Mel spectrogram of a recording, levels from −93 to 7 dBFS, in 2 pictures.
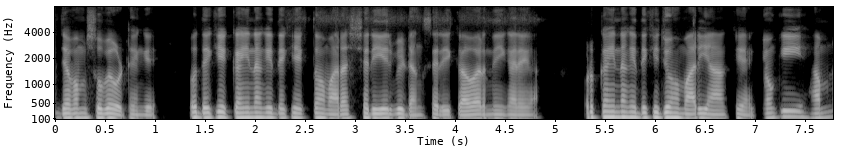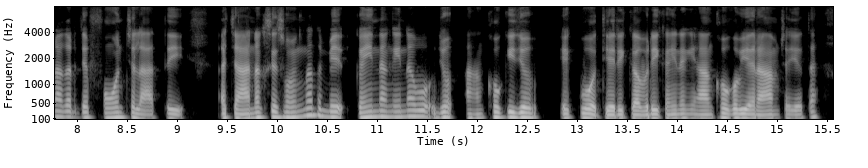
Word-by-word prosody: जब 120 0 +2
हम 120 0 +1
सुबह 120 -1 +2
उठेंगे 105 -2 -1 0.4
तो 135 - +3
देखिए 130 +1 +3
कहीं 130 0 +3
न 130 0 +3
कहीं 130 0 +2
देखिए 120 +1 -1
एक 120 - -5
तो 125 - +2
हमारा 110 -2 +1
शरीर 115 -1 +1
भी 115 +1 +2
ढंग 95 -1 -4
से 110 - -3
रिकवर 105 0 +1
नहीं 105 0 -5
करेगा 100 -1 -2 0.5
और 140 - +2
कहीं 145 0 +5
न 140 0 +3
कहीं 135 - +3
देखिए 130 +1 +2
जो 130 0 +5
हमारी 115 -1 +2
आँखें 105 +2 -3
हैं 100 -3 -4
क्योंकि 125 +6 -2 0.2
हम 120 +2 -1
ना 150 - -1
अगर 145 -1 -3
जब 135 - 0
फ़ोन 130 +2 +1
चलाते 115 -2 -2
ही 110 -2 -2 0.4
अचानक 115 +2 +2
से 145 +3 0
सोएँगे 135 +2 0
ना 185 +2 +1
तो 185 - -2
मेर 140 -1 +1
कहीं 135 +2 +3
न 150 0 0
कहीं 145 0 -2
न 155 - -4
वो 150 - -1
जो 135 0 +1 0.2
आँखों 115 +5 -1
की 135 +1 +3
जो 130 -1 +3 0.3
एक 115 - -1
वो 120 - +4
होती 105 -1 +1
है 100 - +5
रिकवरी 105 +1 +1
कहीं 105 +1 -3
न 115 - -2
कहीं 110 -1 -6
आँखों 115 +3 0
को 115 - +2
भी 115 - +4
आराम 105 -1 +1
चाहिए 105 0 -5
होता 135 +6 -7
है 140 - -6
120 Hz, 260 wpm, -24 LUFS, 110-130 Hz, 0.5 s, कहीं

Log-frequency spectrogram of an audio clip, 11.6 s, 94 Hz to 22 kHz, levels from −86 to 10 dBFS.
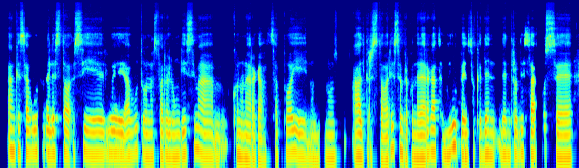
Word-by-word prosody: Anche 170 0 0
se 165 0 +3
ha - - +3
avuto 165 +2 -2
delle 160 -1 +3
sto 160 -1 +1
sì, 155 -2 +1
lui 155 -2 +3
ha 140 - +2
avuto 155 +2 -2
una 145 -1 -1
storia 150 +1 -1
lunghissima, 145 +1 0
mhmm, 195 +10 -6
con 150 -6 -3
una 135 -2 +1
ragazza, 130 +2 -3
poi 150 0 0
non 70 -1 -4
no 140 0 -4
s 140 - -11 0.3
altre 145 -4 +1
storie, 135 +4 0
sempre 160 -5 -1
con 140 -1 -3
delle 140 0 +4
ragazze, 165 +2 +1
ma 150 - -1
io 190 +5 +5
penso 150 -4 0
che 150 - -4
den 150 0 0
dentro 155 -5 -2
di 155 +2 -3
sé 155 -1 +3 0.2
fosse 140 -5 +1
150 Hz, 185 wpm, -22 LUFS, 140-160 Hz, 0.3 s, io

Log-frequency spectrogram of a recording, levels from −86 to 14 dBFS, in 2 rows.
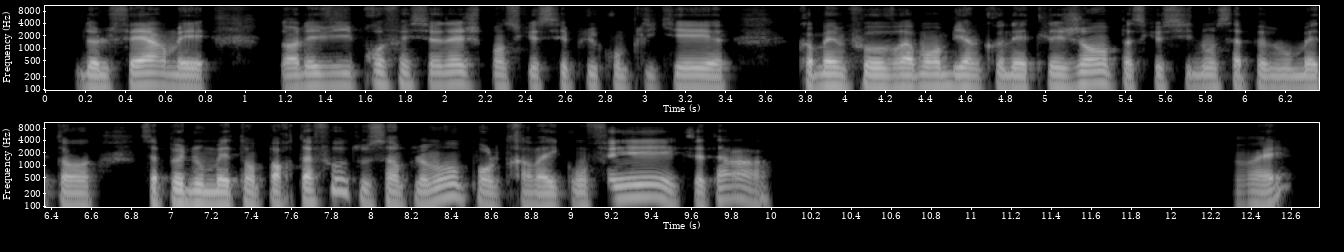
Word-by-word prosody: de 115 - +1
le 110 - -1
faire. 125 +4 +6
Mais 110 -2 +1 0.3
dans 110 - +3
les 120 +1 +1
vies 120 0 -4
professionnelles, 130 0 -1
je 130 - -11
pense 115 -1 -5
que 110 - -5
c'est 105 - -7
plus 115 - -9
compliqué, 110 0 -1
heu, 105 - -4 0.3
quand - - 0
même 120 -1 +5
faut 110 -2 +3
vraiment 110 +1 +4
bien 115 -1 +2
connaître 110 0 -1
les 115 - +2
gens 135 +4 +3
parce - - -5
que 110 - -5
sinon 110 +1 -5
ça 110 - -3
peut - - -3
nous 105 0 -2
mettre 105 0 0
en 105 0 +1 0.2
ça - - -1
peut 120 - +3
nous 115 -1 +3
mettre 110 0 +3
en - - +1
porte - - 0
à - - +8
faux 235 - -3
tout - - -7
simplement, 115 +10 0
pour 115 -7 -2
le 100 - -4
travail 100 -1 0
qu'on 110 +1 -4
fait, 160 +6 +2
et 125 - -4
cetera. - - -3 2.3
Ouais. - - -2
115 Hz, 230 wpm, -24 LUFS, 110-125 Hz, 2.3 s, à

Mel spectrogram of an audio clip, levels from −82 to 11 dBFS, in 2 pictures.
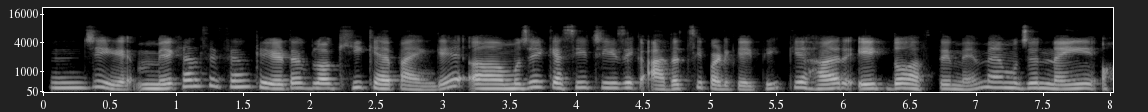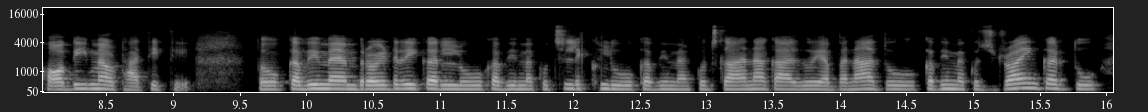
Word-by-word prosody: उम, 240 0 -1
जी, 275 0 -2 0.3
मेरे 200 +1 +3
ख्याल 300 +7 0
से 320 +1 -6
इसे 290 -1 -3
हम 285 +1 +1
क्रिएटर 230 -4 +2
ब्लॉक 220 -1 +2
ही 255 - -1
कह 205 -4 +5
पाएँगे। 170 +2 -1
अ, 320 -10 +1 0.2
मुझे 210 +6 +1
एक 270 -2 -5
ऐसी 235 +2 0
चीज़ 240 -1 -2
एक 240 - -1
आदत 190 +2 0
सी 250 - -6
पड़ 180 -3 +3
गई 165 -1 -3
थी 205 - -4
कि 250 - +2
हर 210 +3 +5
1-2 210 +1 +2
हफ़्ते 195 0 -1
में 175 -1 -4
मैं 255 +3 -1
मुझे 230 0 0
नई 210 0 +1 0.2
हॉबी 170 +4 +2
मैं - - +4
उठाती 170 -2 -3
थी। - - -12 0.5
तो 170 0 0
कभी 190 +1 +4
मैं 195 -1 +5
एम्ब्रॉयडरी 185 +1 +2
कर 190 0 +3
लूँ, 180 -1 -1
कभी 180 -1 -1
मैं 175 -1 -3
कुछ 180 +2 -10
लिख 195 0 -5
लूँ, 180 -3 -2
कभी 175 0 -3
मैं 165 - -6
कुछ 175 -1 -7
गाना 175 +1 +1
गा 175 -1 +1
दूँ 170 +1 -4
या 170 -1 0
बना 175 +2 0
दूँ, 175 -1 -6
कभी 185 +1 -1
मैं 185 -2 -2
कुछ 155 -4 -9
ड्राइंग 215 +3 +2
कर 205 -2 0
दूँ। 185 -1 -4
195 Hz, 230 wpm, -23 LUFS, 180-220 Hz, 0.5 s, कह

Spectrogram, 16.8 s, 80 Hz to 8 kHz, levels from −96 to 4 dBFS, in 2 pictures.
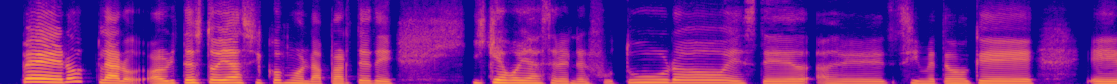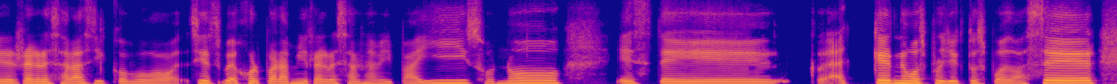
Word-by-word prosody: Pero, 320 +1 +7
claro, 225 -6 +4
ahorita 210 +4 +1
estoy 250 0 +4
así 250 -1 +2
como 235 -1 -2
en 210 - -2
la 180 -1 -1
parte 205 +4 -3
de: 190 -4 -3 0.6
"Y, 225 - -7
¿qué 260 - +4
voy 235 -1 +2
a 220 - +1
hacer 210 -1 -5
en 195 -1 -5
el 185 - -6
futuro? 255 +2 -2
Este, 190 -3 -4
eh - - -4
eh, 185 -2 -6
si 210 - -8
me 190 -1 -6
tengo 205 0 -3
que, 195 -3 0 0.4
eh, 180 -2 -1
regresar 185 -1 +1
así, 185 +1 -1
como, 170 -3 -4
si 220 - -1
es 200 - -2
mejor 205 -1 0
para 195 -2 +1
mí 185 0 -2
regresarme 180 -1 -3
a - - -6
mi 160 0 -6
país 215 +7 -2
o 180 - -6
no, 225 +4 +1 0.4
este 180 -1 0 0.3
q - - -8 0.4
¿qué 230 -1 +7
nuevos 210 -1 +4
proyectos 195 -2 -1
puedo 170 -2 -3
hacer?" 225 +3 +5
200 Hz, 170 wpm, -25 LUFS, 185-225 Hz, 0.6 s, Pero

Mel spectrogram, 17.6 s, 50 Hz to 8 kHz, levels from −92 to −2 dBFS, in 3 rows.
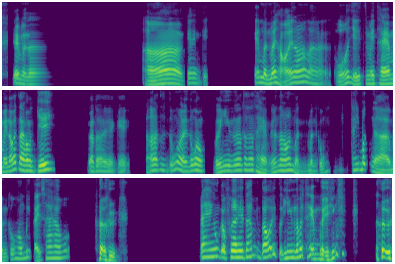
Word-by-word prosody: cái - - +1
mình, 135 -4 -4
ơ 130 0 -6 1.4
ờ, 145 +4 +3
cái 170 -1 -7
cái - - -14 0.7
cái - - -4
mình 160 -5 0
mới 175 +3 +3
hỏi 185 - 0
nó 195 +3 +1
là 155 -8 -6
"Ủa, 140 +13 -3
vậy 130 +1 -1
mày 145 0 -2
thèm 145 +1 +2
mày 150 - -1
nói 185 - +2
tao 200 -3 +6
làm 175 -2 -3
chi?" 205 +6 +5 0.5
Nó - - -3
nói 80 -1 -5
cái 75 0 -9 0.2
ờ, 195 +1 -1
thì 200 0 -9
đúng 195 +3 -6
rồi, 210 -8 +2
đúng 190 +4 -1
hông? 185 -3 +2
Tự 130 - -3
nhiên 180 +4 -3
nó 195 +2 -1
nó 205 - -5
nó 200 - -1
thèm 115 - -4
cái 140 - -5
nói 190 +3 0
mình, 75 - -7
mình 85 - -8
cũng 115 - -10 0.3
thấy 205 +1 -6
bất 220 0 -3
ngờ, 100 -3 0
mình 120 +1 -7
cũng 125 - -8
hông 185 +1 -3
biết 225 - -7
tại - - -1
sao 205 +3 -3 0.4
á. - - +7
Ừ. - - +2 1.3
Đang 240 +3 +3
uống 265 - -2
cà - - +5
phê 230 0 +7
8:00 250 +3 -2
tối 275 +9 +5
tự - - -3
nhiên 220 +3 +1
nói 245 +4 +4
thèm 170 -10 0
biển. 150 -4 +2 0.7
Ừ. 470 -4 +9
180 Hz, 220 wpm, -23 LUFS, 140-205 Hz, 1.4 s, Ừ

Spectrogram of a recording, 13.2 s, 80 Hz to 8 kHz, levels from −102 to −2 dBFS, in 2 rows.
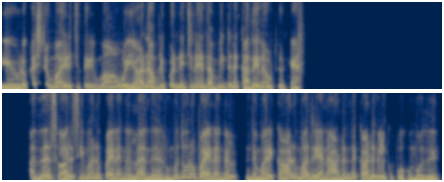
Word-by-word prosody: எவ்ளோ 185 +4 -1
கஷ்டமா 250 +3 -1
ஆயிடுச்சு 250 -2 +1
தெரியுமா? 250 0 0 0.2
ஒரு 220 -1 +5
யானை 215 +7 +3
அப்படி 240 +1 -1
பண்ணிச்சுன 260 +1 +2
என் 235 - -1
தம்பிட்ட 245 +4 0
நா - - -2
கதை 195 +5 +3
எல்லாம் 250 0 +2
உட்டுருக்கேன். 200 -5 -4 2.6
அது 200 +2 -3 0.2
சுவாரஸ்யமான 250 +4 0
பயனங்கள்லா 215 -2 0
இந்த 190 -2 -2 0.2
ரொம்ப 205 +9 -2
தூர 320 +1 +1
பயணங்கள். 215 -1 +1 0.2
இந்த 210 -1 -1
மாரி 210 +5 +1
காடு 240 +7 +1
மாதிரியான 215 -2 +1
அடர்ந்த 215 +9 0
காடுகளுக்குப் 215 -3 -1
போகுமோது 185 -1 -3
220 Hz, 125 wpm, -24 LUFS, 205-250 Hz, 2.6 s, ஒரு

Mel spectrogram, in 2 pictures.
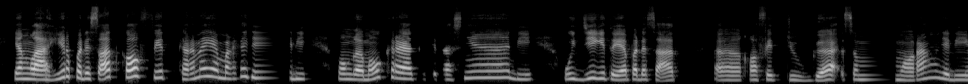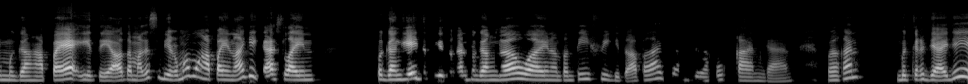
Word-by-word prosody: yang 255 -1 +2
lahir 235 - +5
pada 295 -4 +1
saat 330 +6 +3
Covid, 335 -2 +3
karena 260 +10 -1
ya 350 -5 +1
mereka 275 +7 -3
jadi 295 -5 -8 0.3
mau 245 -1 -2
enggak 220 -2 +3
mau 310 +8 0
kreatifitasnya 290 +2 -1
diuji 240 0 -8 0.2
gitu 230 - -2
ya 215 +1 +2
pada 230 -1 -1
saat, 200 -2 -3 0.4
eee, 200 0 -3
Covid 215 0 -5
juga. 190 0 -2
Semua 220 -2 -8
orang 270 +8 -4
jadi 215 -3 -4
megang 195 -1 -2
hape 205 +3 +7
gitu 195 -2 -6
ya. 180 -1 +3
Otomatis 215 - -3
di 255 - -6
rumah 375 - -2
mau 370 - -1
ngapain 220 -3 +1
lagi, 340 - +1
Kak, 235 - +4
selain 215 -2 +3 0.7
pegang 220 0 +2
gadget 260 +3 +5
gitu 420 -1 -4
kan, 205 - -2
pegang 210 -1 -1
gawai, 230 0 +5 0.2
nonton 200 0 -8
TV 245 0 -10
gitu, 175 -3 -13
apalagi 235 +10 -5
yang 230 -4 -18
dilakukan 180 -1 -8
kan. 140 -1 -14 0.4
Bahkan 275 +12 -2 0.4
bekerja 215 -2 0
aja 275 - -7
230 Hz, 160 wpm, -23 LUFS, 210-275 Hz, 0.7 s, hape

